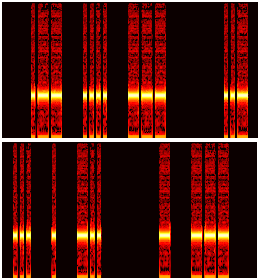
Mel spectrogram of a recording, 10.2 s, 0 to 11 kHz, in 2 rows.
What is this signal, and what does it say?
Morse code, heard as a keyed tone, about 18 wpm, spaced as for 12 wpm, 1000 Hz. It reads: WHO USED TO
